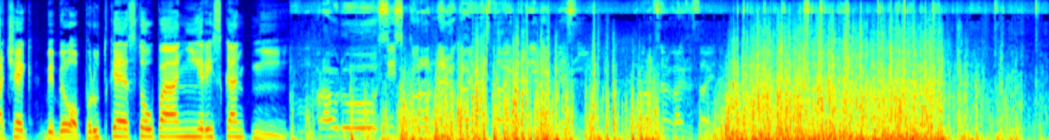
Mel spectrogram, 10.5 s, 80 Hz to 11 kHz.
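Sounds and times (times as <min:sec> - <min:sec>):
speech: 0:00.0 - 0:05.7
strong gusting mountain wind on an icy trail in the Krkonoše mountains: 0:02.9 - 0:10.4.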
